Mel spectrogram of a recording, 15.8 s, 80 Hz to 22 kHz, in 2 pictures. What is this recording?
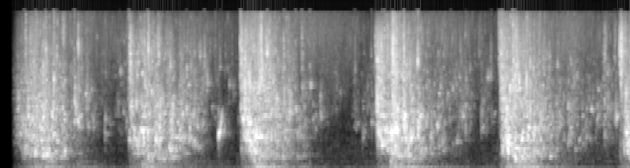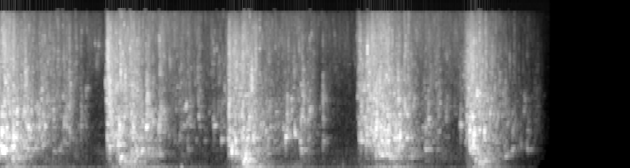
09 Swimming - Very Slow
Swimming very slowly.
CZ, Czech, Hands, Pansk, Panska, Slow, Sport, Swimming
